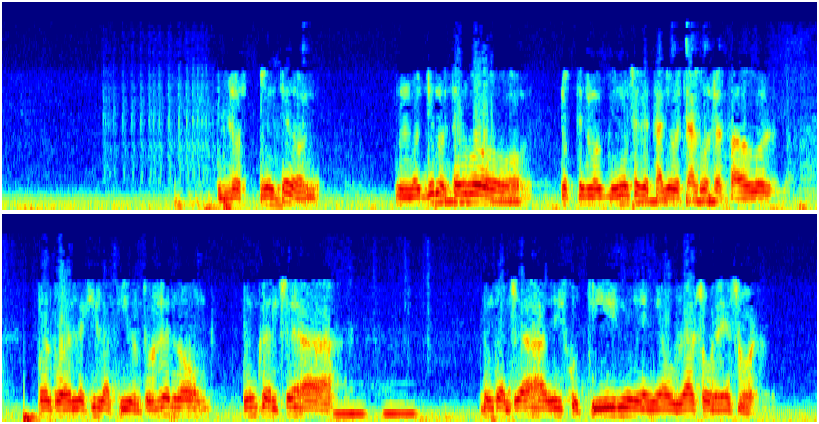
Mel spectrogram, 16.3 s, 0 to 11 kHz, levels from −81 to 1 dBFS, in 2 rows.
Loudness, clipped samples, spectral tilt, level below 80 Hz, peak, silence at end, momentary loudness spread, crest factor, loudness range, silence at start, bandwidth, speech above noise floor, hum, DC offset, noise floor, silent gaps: -12 LUFS; under 0.1%; -10 dB/octave; -30 dBFS; -2 dBFS; 0 s; 16 LU; 12 dB; 4 LU; 0 s; 5.8 kHz; 22 dB; none; under 0.1%; -33 dBFS; none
